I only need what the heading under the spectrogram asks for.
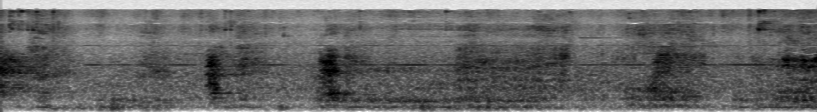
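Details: Three playing dogs, Emma, Bugsy and Kuna, with five-month-old Emma among them, beside a new fence: steady low growling under several brief yips and barks.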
